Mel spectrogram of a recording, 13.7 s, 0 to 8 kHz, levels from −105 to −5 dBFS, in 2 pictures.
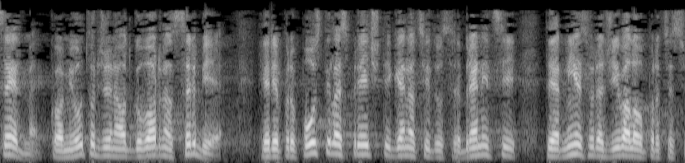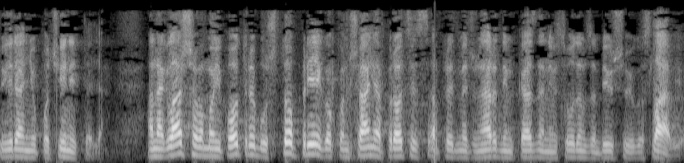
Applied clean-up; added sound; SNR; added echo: none; none; none; none.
